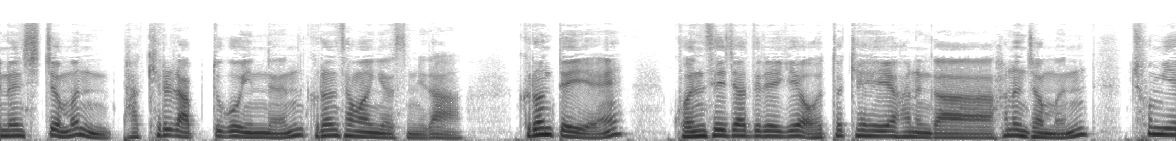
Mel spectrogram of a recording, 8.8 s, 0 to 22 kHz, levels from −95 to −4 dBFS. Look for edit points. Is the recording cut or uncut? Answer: uncut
